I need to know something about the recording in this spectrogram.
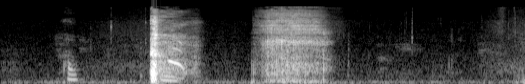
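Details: A child who says they are sick gives a sharp, explosive cough, then a longer, rougher, breathy cough after a short pause, in a quiet room.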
